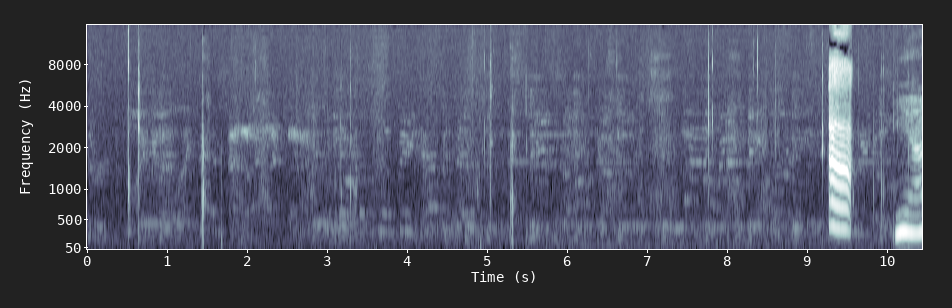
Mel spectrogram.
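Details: Infant girl, almost three months old: soft babbling with small hiccup-like catches over quiet background music, ending in two short loud cries; ordinary infant crying.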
